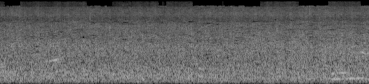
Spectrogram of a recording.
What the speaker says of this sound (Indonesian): Hujan es, itu hujan es.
